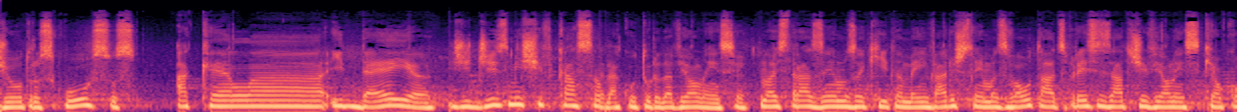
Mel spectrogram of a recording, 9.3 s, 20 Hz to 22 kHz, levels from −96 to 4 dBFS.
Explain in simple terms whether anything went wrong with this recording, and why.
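Nothing went wrong here.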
